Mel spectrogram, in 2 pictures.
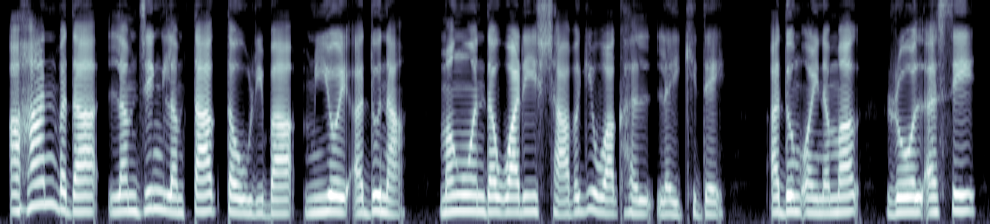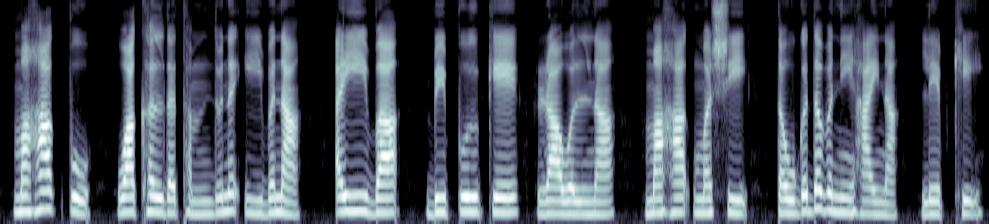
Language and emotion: Manipuri, neutral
